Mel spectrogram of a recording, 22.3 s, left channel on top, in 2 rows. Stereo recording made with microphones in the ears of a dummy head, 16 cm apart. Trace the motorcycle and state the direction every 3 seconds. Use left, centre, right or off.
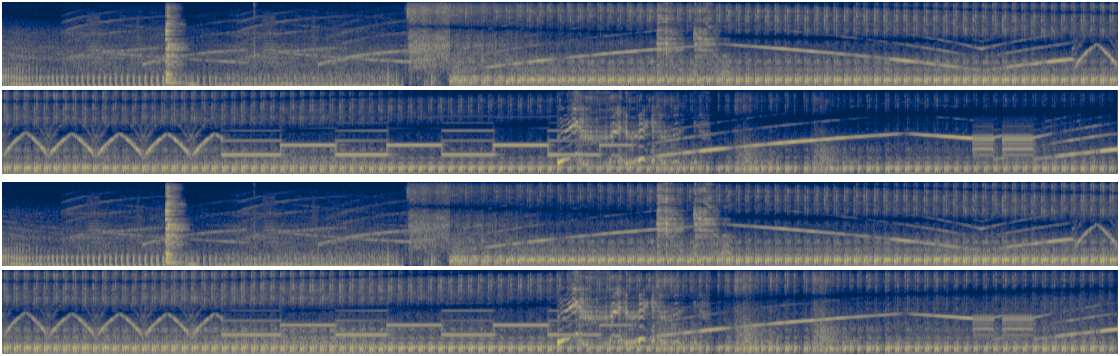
left, left, left, centre, right, right, right, right.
